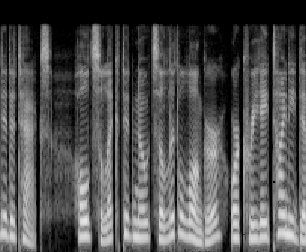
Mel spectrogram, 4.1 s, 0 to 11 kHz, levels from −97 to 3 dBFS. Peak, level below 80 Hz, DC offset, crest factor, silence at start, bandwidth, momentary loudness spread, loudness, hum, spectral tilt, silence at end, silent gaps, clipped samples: -2 dBFS; -58 dBFS; under 0.1%; 16 dB; 0 s; 8.2 kHz; 7 LU; -17 LUFS; none; -5.5 dB/octave; 0 s; none; under 0.1%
